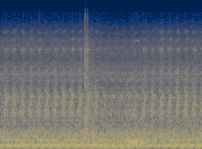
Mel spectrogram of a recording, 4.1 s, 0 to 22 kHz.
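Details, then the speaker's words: Ford F350 Power Stroke diesel, low fuel, 4x4 engages fine: lumpy, stumbling idle that stays uneven and does not clear with a little throttle; bad misfire at idle. "she's misfiring pretty bad let's see if it clears up when we give it a little throttle no it doesn't it does not clear up"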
